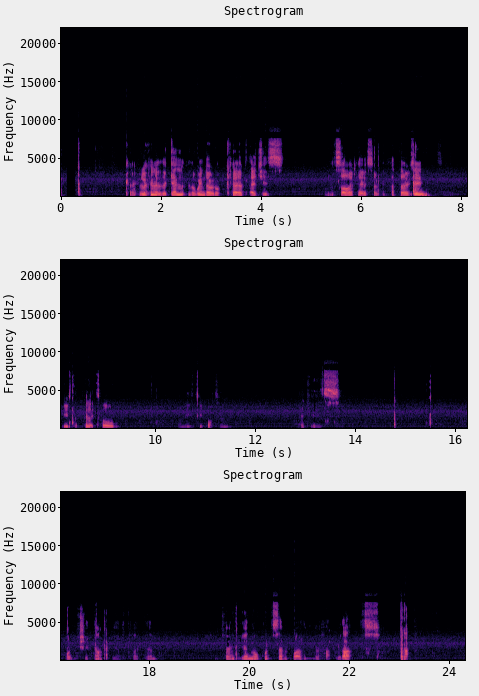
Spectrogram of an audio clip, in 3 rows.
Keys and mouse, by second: 0.4 shift+z, 6.3 click, 8.3 click, 10.0 click, 18.0 click, 23.0 Return, 23.0 KP_Enter.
